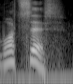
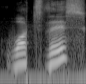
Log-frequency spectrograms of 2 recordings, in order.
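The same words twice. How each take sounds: First: The th sound is reduced to s. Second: The th sound in this is kept. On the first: "reduction of the... to z or s" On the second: "can become"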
